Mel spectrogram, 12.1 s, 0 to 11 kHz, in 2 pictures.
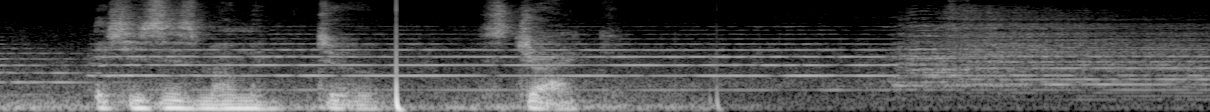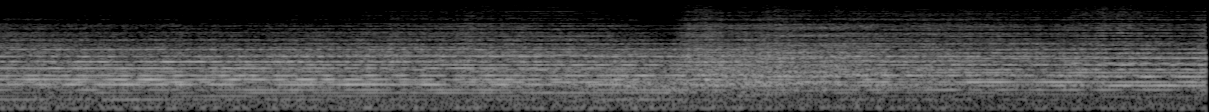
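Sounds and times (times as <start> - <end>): orchestral brass and woodwinds: 0.0 - 12.0.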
